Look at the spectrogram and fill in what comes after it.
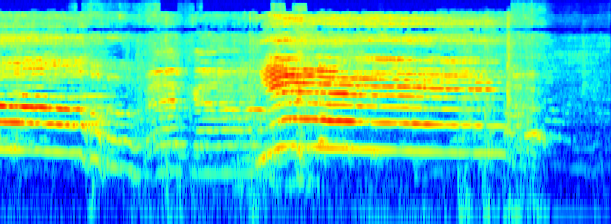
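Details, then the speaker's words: Newborn baby boy arriving home from hospital in strong wind: loud, high, sustained wailing cries with rising and falling pitch, faint room noise; newborn crying. "यार चीजों जल्दी कर लो, लड़का रो रहा है मेरा। हवा भी लग रही है बहुत तेज वाली। मैं रोने लगूंगी, रोएगा तो।"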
